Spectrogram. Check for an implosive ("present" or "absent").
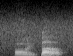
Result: absent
